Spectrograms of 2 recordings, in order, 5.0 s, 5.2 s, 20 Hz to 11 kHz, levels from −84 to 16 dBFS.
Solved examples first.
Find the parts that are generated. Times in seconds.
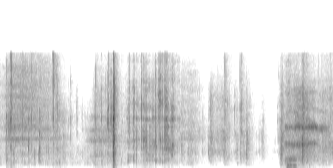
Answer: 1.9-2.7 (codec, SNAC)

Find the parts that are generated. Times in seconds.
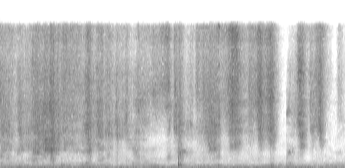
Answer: 1.6-4.7 (codec, SNAC)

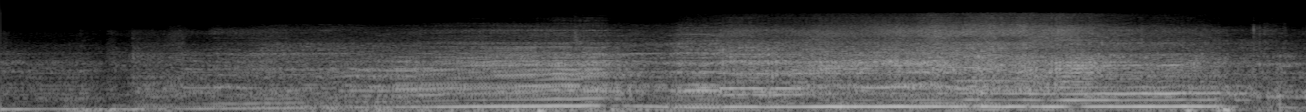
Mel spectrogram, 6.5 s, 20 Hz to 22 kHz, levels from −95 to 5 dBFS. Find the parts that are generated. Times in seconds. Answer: 0.0-2.1 (codec, SNAC); 3.1-6.5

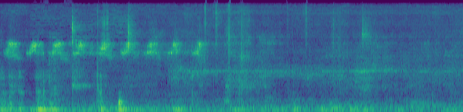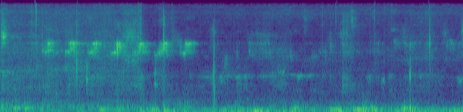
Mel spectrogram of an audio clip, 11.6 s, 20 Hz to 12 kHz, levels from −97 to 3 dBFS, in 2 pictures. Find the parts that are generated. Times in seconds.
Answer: 0.0-11.6 (codec, SNAC)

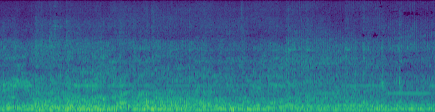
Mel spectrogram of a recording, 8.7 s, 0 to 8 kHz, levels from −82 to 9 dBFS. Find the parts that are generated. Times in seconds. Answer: 0.0-0.6 (codec, SNAC); 1.9-3.1; 3.9-5.7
